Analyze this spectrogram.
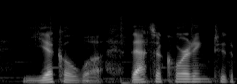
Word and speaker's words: yklwa: has a hard time pronouncing it's called the yikkawa yakuwa that's according to the pronunciation guide they give in d and d beyond so yikkawa is the weapon it has no prior history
